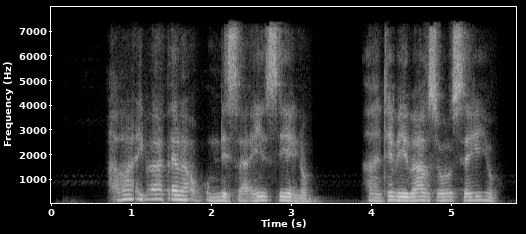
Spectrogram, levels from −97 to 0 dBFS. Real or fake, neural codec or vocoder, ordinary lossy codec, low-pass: fake; codec, 16 kHz in and 24 kHz out, 0.6 kbps, FocalCodec, streaming, 4096 codes; AAC, 48 kbps; 7.2 kHz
